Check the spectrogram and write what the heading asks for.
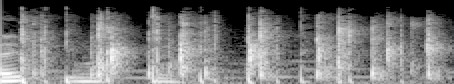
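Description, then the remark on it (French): A small group claps in quick, irregular bursts, fairly loud, with overlapping hand claps filling the short moment and some voices mixed underneath; applause for a film prize awarded to Nicky Larson. “Il le mérite, on peut l'applaudir.”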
